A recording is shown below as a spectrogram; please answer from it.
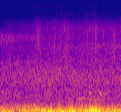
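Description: Wind buffeting the microphone: an uneven low rumble that swells and drops in gusts.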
